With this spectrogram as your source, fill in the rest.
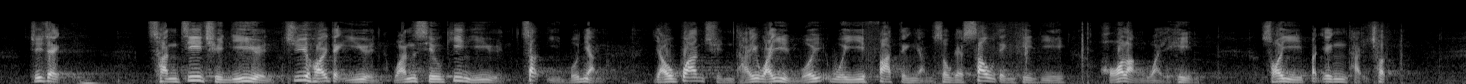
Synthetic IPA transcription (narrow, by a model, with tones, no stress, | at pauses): t͡ʃyː˨˥t͡sɪ˨k̚ | t͡sʰɐ˨˩nt͡siː˧t͡ʃʰyː˨˩njiː˨˧jyː˨˩nt͡ʃyː˥ɦɔː˨˥jt̪ɪ˨k̚jiː˨˧jyː˨˩nwɐ˨˥nsiː˧wkiː˥njiː˨˧jyː˨˩nt͡sɐ˥t̚jiː˨˩puː˨˥njɐ̰˨˩n | jɐ˨˧wkʷaː˥nt͡ʃʰyː˨˩nt̪ʰɐ˨˥jwɐ˨˥jːyː˨˩nwuː˨˥jwuː˨˧jjiː˨˧faː˧t̚t̪ɪ˨ŋjɐ̰˨˩nso˧wkɛː˧sɐ˥wt̪ɪ˨ŋkiː˧njiː˨˧hɔː˨˥lɐ̰˨˩ŋwɐ̰˨˩jhiː˧n | sɔː˨˥jiː˨˧pɐ˥t̚jɪ˥ŋt̪ʰɐ̰˨˩jt͡ʃʰɵ˥t̚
